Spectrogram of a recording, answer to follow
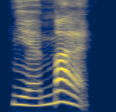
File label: "年迈", Chinese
